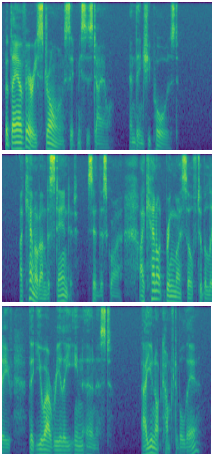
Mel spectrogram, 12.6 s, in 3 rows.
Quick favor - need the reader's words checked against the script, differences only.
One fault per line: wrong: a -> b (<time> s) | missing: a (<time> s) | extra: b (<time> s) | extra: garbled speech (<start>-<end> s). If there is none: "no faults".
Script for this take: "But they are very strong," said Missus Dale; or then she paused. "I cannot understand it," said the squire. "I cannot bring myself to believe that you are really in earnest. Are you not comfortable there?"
wrong: or -> and (2.5 s)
